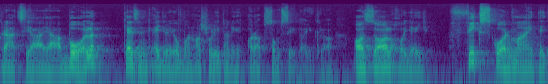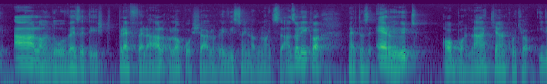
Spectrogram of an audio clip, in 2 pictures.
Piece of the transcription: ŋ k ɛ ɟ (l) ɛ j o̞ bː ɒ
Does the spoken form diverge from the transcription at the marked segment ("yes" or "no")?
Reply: yes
